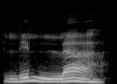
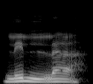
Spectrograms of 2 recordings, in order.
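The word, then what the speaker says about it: لله: And we pronounce this lillah, lillah.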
